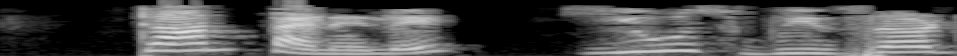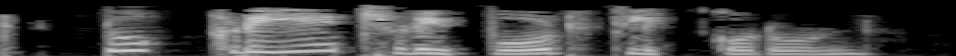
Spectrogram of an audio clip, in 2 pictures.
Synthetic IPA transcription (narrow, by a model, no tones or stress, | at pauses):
ʈanpænele | juːzʋizəɾɖʈukɾieʈɾipoːɾʈklikːɔɾuːn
